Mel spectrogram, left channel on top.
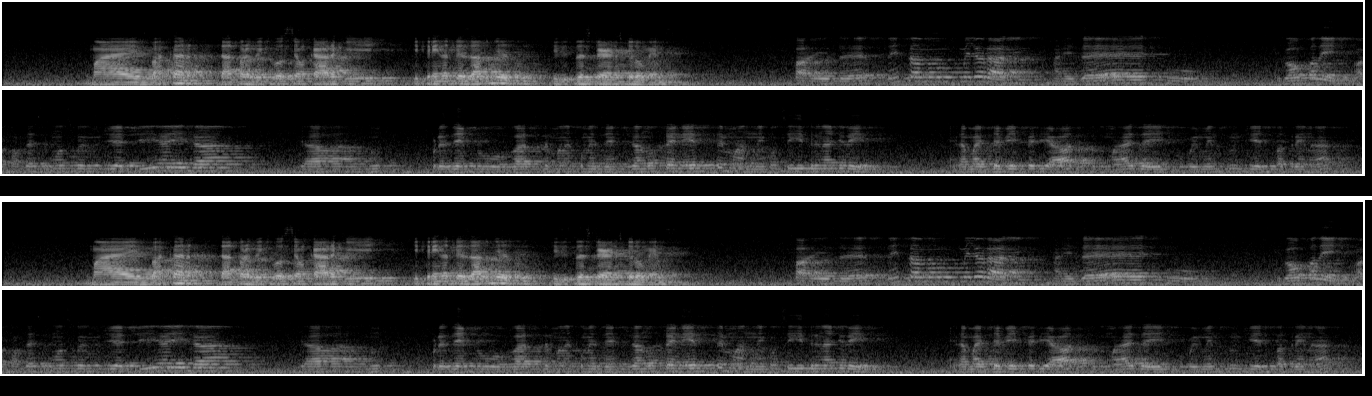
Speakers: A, on the right (about 55°); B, on the left (about 80°).
A: Mas bacana, dá pra ver que você é um cara que, que treina pesado mesmo, no quesito das pernas, pelo menos.
B: Paz, é, tô tentando melhorar, né? Mas é, tipo, igual eu falei, tipo, acontece algumas coisas no dia a dia e já, já no, por exemplo, lá essa semana como exemplo, já não treinei essa semana, nem consegui treinar direito. Ainda mais que teve feriado e tudo mais, aí, tipo, foi menos um dia ali pra treinar.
